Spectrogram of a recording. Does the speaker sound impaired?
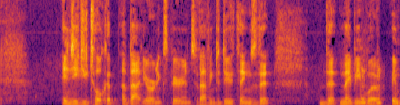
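No.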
